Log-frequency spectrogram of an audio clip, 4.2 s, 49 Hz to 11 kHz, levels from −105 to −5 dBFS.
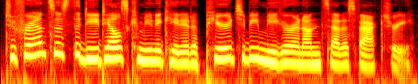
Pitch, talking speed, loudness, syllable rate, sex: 225 Hz, 160 wpm, -20 LUFS, 6.0 syllables/s, female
